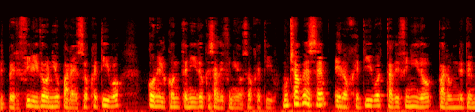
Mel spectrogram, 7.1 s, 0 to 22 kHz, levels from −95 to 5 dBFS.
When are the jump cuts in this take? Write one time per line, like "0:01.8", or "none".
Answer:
0:04.1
